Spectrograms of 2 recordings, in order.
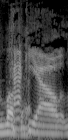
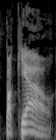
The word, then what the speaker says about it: Pacquiao: It's not Pacquiao, like everyone says, most English speakers say. It's Pacquiao.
